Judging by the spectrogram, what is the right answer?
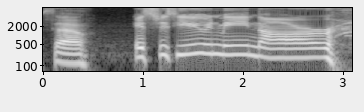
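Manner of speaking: slow put-on Australian accent, nar stretched long. Telling viewers about a TikTok guy who does musical clips: imitating TikToker's Australian accent. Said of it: "but he does it in an Australian accent".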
